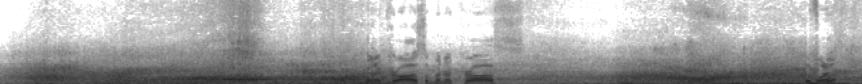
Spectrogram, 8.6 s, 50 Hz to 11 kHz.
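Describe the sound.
Cars roar past at high speed, about 80 miles an hour, on a freeway in Mexico in a steady, loud wash of road noise, swelling and fading as each vehicle rushes by, while a man standing in the middle of the freeway waiting to cross speaks briefly over the traffic.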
